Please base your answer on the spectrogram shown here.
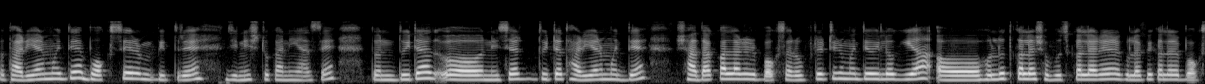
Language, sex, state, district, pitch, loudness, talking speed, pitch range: Bengali, female, Assam, Hailakandi, 225 Hz, -16 LUFS, 155 wpm, 215-250 Hz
